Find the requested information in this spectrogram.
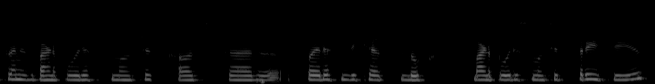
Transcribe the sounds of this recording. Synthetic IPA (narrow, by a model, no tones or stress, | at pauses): t͡sɐnizbaɳɖpuːɾʲɐsmɐzt͡ʃʰikʰaːskɐɾpəɾʲɐt̪ʰlikʰɐt̪lukʰ | bɐɳɖpuːɾismɐzt͡ʃʰit̪ɾit͡ʃiːz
